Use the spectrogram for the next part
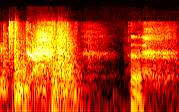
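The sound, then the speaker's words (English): A locked apartment door is forced open with a heavy, splintering crash lasting about a second, loud, then a voice is briefly heard calling out afterward. “Door is locked. Break it in.”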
